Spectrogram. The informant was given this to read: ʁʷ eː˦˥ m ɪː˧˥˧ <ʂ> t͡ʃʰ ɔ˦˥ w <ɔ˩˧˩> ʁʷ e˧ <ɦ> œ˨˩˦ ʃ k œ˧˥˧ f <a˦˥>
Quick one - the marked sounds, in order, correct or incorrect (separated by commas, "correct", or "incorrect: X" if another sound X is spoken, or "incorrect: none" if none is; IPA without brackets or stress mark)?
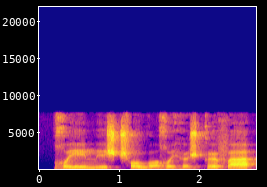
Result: incorrect: ʃ, incorrect: ɔ˨˩˦, correct, correct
